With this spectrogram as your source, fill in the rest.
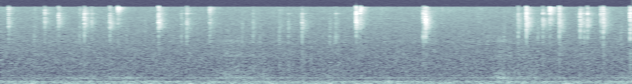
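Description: A small, thin, solid blue agate slice held in both hands is tapped and scratched with long nails. Quick, light, irregular clicks with bright, crisp tips sit over a low steady hum.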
